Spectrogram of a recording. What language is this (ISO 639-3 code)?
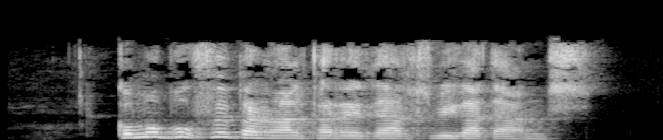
cat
